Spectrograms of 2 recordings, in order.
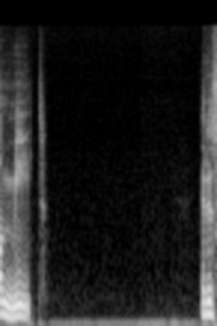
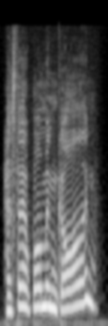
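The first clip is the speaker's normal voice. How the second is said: frightened shout; 10 semitones higher than usual. A narrator's reading. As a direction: call out the fearful question. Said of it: "I shouted".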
